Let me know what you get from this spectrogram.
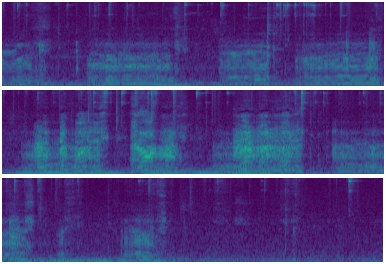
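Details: Playful Welsh Terrier Shiloh growls steadily over a water bowl, a run of wobbling, whiny-edged rumbles repeated every second or so, louder in the middle, then fading to quiet clatter near the end.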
